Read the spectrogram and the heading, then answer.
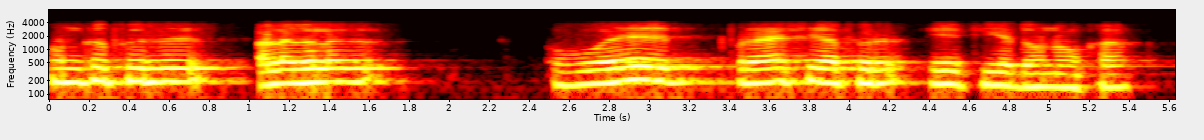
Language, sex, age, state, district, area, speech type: Hindi, male, 45-60, Rajasthan, Karauli, rural, conversation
